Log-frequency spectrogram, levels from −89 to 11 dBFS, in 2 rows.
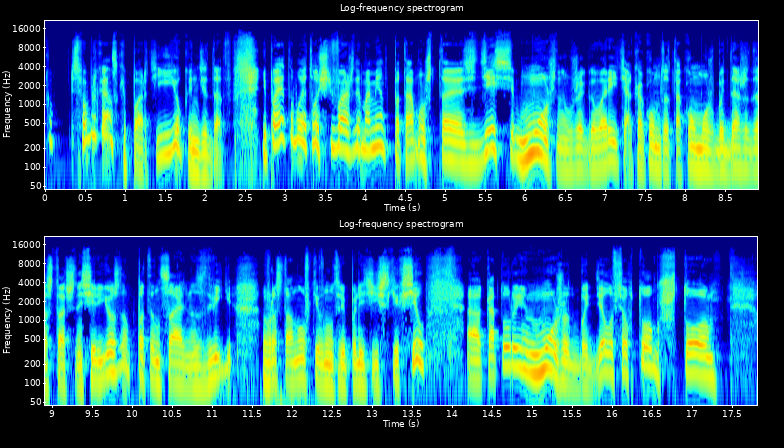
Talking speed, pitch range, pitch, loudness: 130 wpm, 105-170 Hz, 125 Hz, -27 LUFS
